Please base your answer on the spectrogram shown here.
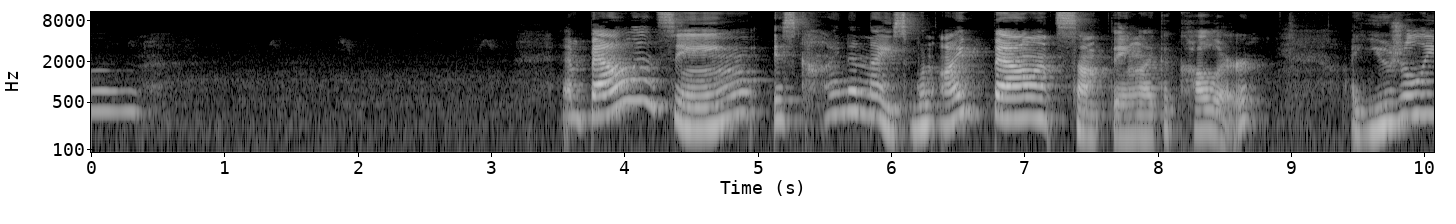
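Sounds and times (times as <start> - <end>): woman humming: 0.0 - 0.6.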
